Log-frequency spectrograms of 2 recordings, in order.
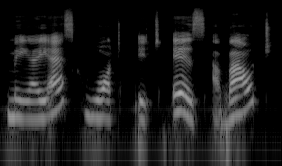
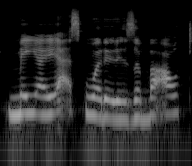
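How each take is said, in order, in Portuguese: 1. O t em "it is" é um t claro. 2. O t em "it is" soa como um r. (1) "Eu posso falar it is" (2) "Eles juntam aqui o T com o I e viram um R"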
